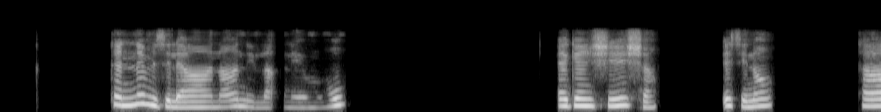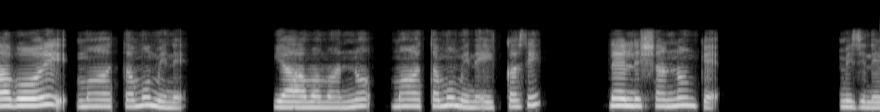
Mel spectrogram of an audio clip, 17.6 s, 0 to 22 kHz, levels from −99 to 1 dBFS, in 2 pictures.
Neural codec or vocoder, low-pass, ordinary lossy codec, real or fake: codec, 16 kHz in and 24 kHz out, 1 kbps, XY-Tokenizer; 7.2 kHz; AAC, 48 kbps; fake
